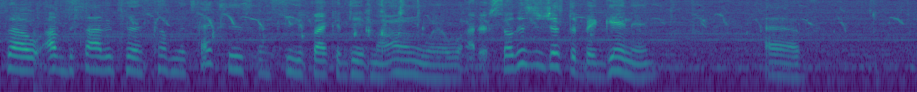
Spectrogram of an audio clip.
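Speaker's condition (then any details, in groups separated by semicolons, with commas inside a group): No condition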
